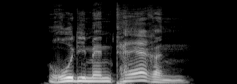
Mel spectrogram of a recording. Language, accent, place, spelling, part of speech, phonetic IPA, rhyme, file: German, Germany, Berlin, rudimentären, adjective, [ˌʁudimɛnˈtɛːʁən], -ɛːʁən, De-rudimentären.ogg
- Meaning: inflection of rudimentär: 1. strong genitive masculine/neuter singular 2. weak/mixed genitive/dative all-gender singular 3. strong/weak/mixed accusative masculine singular 4. strong dative plural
